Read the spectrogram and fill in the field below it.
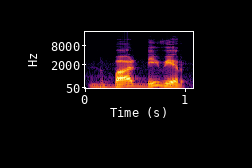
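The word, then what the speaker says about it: Bart De Wever: correct answer है बा डी वीर वीवर बोल लीजिए जो जैसे आपको प्रोनाउंस करना है वीवर वेयर ई वी को थोड़ा साइलेंट कर लीजिए ब डी वेयर ठीक है इसका करेक्ट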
